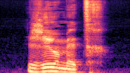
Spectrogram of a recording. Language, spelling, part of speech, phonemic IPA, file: French, géomètre, noun, /ʒe.ɔ.mɛtʁ/, LL-Q150 (fra)-géomètre.wav
- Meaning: land surveyor, surveyor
